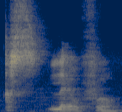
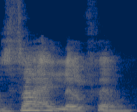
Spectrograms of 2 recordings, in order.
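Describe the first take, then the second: First: The word begins with a ks sound. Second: The word begins with a z sound. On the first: The speaker calls it wrong. "and not" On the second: The speaker calls it right. "Z taking the place of the X here"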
